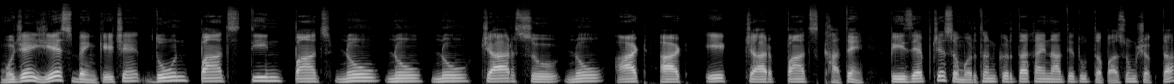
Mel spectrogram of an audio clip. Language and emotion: Goan Konkani, neutral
